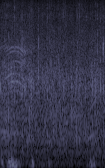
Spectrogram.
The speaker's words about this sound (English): Come on, can you give him a hand clap in here?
